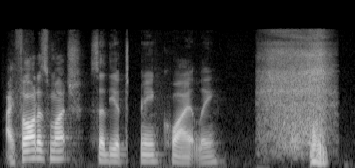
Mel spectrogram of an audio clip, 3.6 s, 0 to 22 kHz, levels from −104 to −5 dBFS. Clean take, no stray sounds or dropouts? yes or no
no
